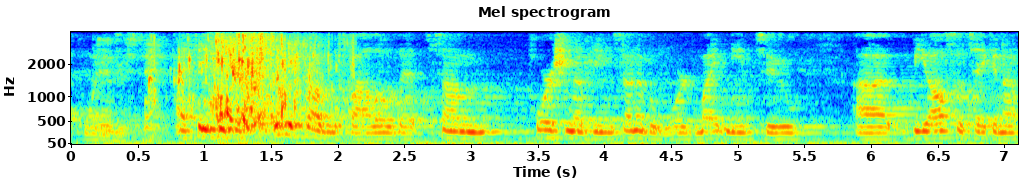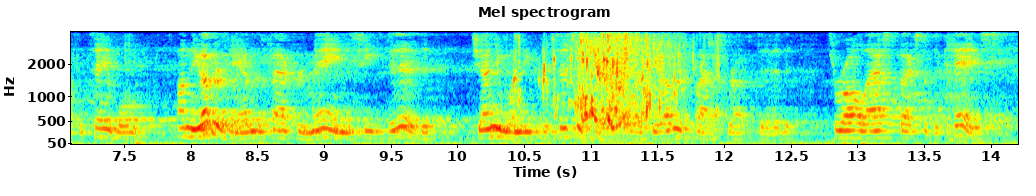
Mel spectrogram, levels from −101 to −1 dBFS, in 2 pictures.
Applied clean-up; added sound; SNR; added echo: none; Splash, splatter; -3 dB; reverberation time 2.1 s.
